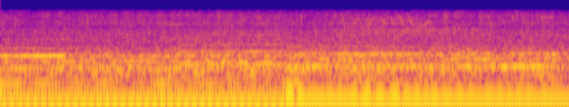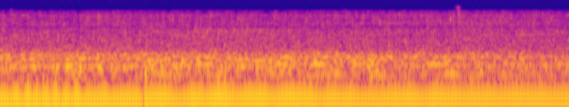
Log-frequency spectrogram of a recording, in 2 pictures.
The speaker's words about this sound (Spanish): Mientras de fondo escuchas el agua relajante del riachuelo.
